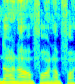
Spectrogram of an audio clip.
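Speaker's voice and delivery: imitated moody, curt tone. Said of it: "I even said it like that".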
